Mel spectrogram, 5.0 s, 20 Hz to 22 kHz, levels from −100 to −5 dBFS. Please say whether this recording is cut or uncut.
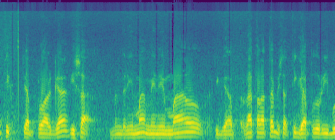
cut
